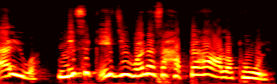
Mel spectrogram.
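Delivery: high-pitched heated answer; high, indignant confirmation; agitated wife. A narrator's reading. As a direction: answer back, voice pitched right up.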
